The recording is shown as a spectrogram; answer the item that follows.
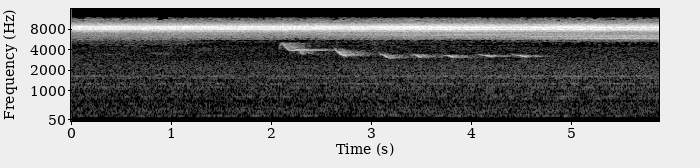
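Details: Crickets and insects chirping in a forest at night form a constant high, even drone; midway a bird gives a falling run of about seven whistled notes.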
